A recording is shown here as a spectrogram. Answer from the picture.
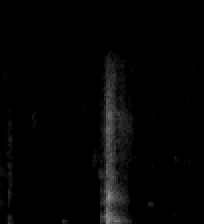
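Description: A single short 'aye' spoken over a video call about a second in: one board member's vote in favour.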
